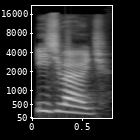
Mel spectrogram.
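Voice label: "изьваӧдз", Komi, female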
